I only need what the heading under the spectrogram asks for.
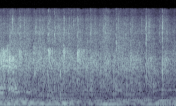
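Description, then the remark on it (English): A subdued crowd cheers and claps to honor the educational professionals standing up, a steady wash of applause with a few scattered voices rising in it, holding at an even, modest level for a few seconds. “That's a mighty low cheer for a mighty big position.”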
